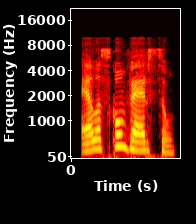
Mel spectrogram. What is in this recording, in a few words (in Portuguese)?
"elas conversam", portugues; conversar; portugues/verbos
